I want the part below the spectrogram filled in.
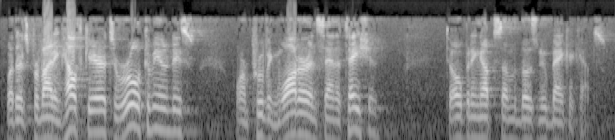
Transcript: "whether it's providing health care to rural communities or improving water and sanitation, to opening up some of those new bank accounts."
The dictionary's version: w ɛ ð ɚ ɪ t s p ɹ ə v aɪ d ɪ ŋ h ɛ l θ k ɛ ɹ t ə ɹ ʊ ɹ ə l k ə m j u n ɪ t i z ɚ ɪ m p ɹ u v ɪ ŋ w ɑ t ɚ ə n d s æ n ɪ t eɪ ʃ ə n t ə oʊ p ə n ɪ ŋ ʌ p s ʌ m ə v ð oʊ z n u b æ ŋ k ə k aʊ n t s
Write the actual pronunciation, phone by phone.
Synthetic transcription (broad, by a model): w ɛ ð ɚ ɪ t s p ɹ ə v aɪ d ɪ ŋ h ɛ l θ k ɛ ɹ t ə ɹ ɹ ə l k ə m j u n ɪ t i z ɚ ɪ m p ɹ u v ɪ ŋ w ɑ t ɚ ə n s æ n ɪ t eɪ ʃ ə n t ə oʊ p ə n ɪ ŋ ʌ p s ʌ m ə v ð oʊ z n u b æ ŋ k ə k aʊ n t s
